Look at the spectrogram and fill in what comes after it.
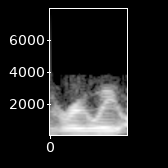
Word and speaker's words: Roelie: My first name is Roelie, R-O-E-L-I-E.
